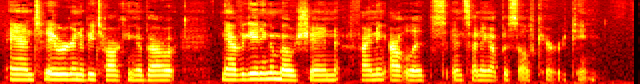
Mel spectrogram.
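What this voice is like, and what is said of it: Voice sounds a little off. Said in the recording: “I have a bit of a cold, so my voice sounds a little off”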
